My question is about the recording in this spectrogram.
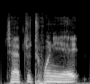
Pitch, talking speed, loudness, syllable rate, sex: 120 Hz, 200 wpm, -14 LUFS, 7.0 syllables/s, male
